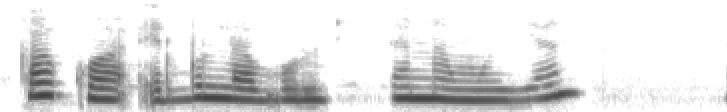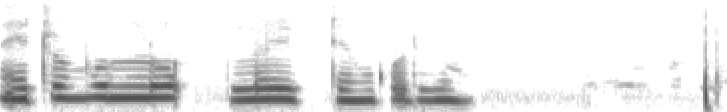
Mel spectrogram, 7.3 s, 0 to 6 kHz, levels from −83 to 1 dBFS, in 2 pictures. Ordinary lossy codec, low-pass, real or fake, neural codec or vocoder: Opus, 32 kbps; 5.4 kHz; real; none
